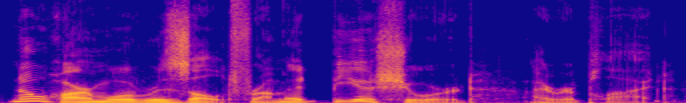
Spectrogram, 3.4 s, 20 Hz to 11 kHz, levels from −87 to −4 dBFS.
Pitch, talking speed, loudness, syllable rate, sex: 115 Hz, 175 wpm, -18 LUFS, 4.8 syllables/s, male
